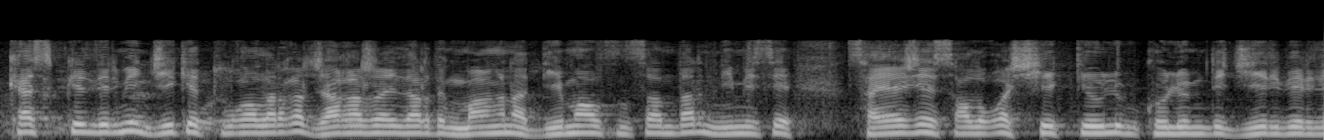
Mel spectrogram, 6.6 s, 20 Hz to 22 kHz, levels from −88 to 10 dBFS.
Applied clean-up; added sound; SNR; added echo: none; none; none; none.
